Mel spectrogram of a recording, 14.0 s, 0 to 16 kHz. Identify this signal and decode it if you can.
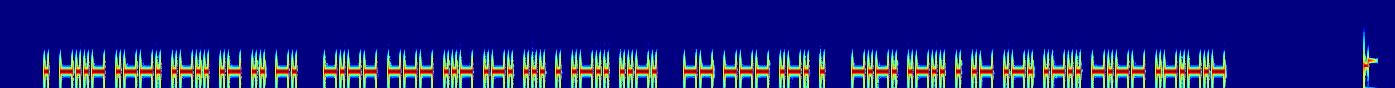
Morse code, heard as a keyed tone, about 30 wpm, 700 Hz. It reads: EXPLAIN YOURSELF MORE CLEARLY.
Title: Sentences from Top 1300 Words 30wpm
